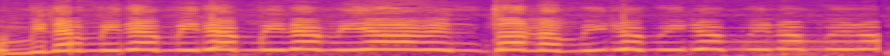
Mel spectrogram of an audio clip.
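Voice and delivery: high, urgent frightened calls; panicked repeats. Real, not acted. Gamer urges his friend to look, panicked high calls. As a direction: keep pointing in panic.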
